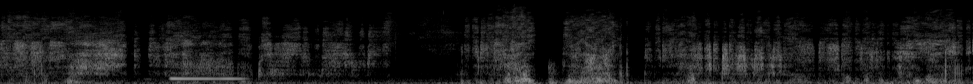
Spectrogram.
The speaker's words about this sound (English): Okay, let me just write down the reason for the appointment, okay? Okay, just one moment.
